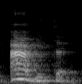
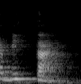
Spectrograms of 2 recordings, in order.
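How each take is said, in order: First: The stress is on the first syllable. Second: The stress is not on the first syllable. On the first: The speaker calls it right. "com o A forte como proparoxítona" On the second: The speaker calls it wrong. "Não fale habitar"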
